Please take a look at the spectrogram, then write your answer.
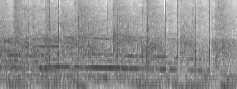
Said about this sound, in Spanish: este aplauso no es para el campeón, es para Leticia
